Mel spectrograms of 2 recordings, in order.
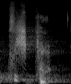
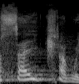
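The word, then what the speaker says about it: ψυχή: 두 번째는 우리가 혼이라고 하는 건 푸식케해죠. 푸시케. 이걸 우리가 영어 발음으로 사이키라고 얘기를 하죠.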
